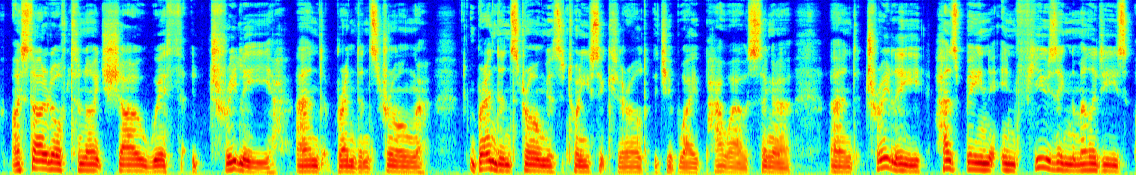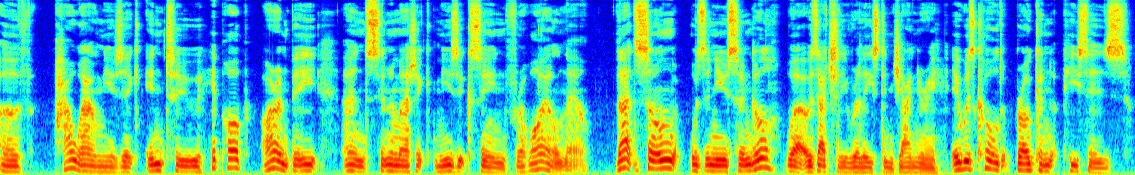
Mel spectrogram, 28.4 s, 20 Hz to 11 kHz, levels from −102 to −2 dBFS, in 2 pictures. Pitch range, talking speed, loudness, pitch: 90-120 Hz, 120 wpm, -16 LUFS, 105 Hz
